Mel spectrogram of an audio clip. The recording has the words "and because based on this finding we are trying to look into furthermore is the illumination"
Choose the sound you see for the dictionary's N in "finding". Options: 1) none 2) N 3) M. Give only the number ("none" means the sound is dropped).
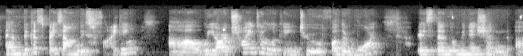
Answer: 1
